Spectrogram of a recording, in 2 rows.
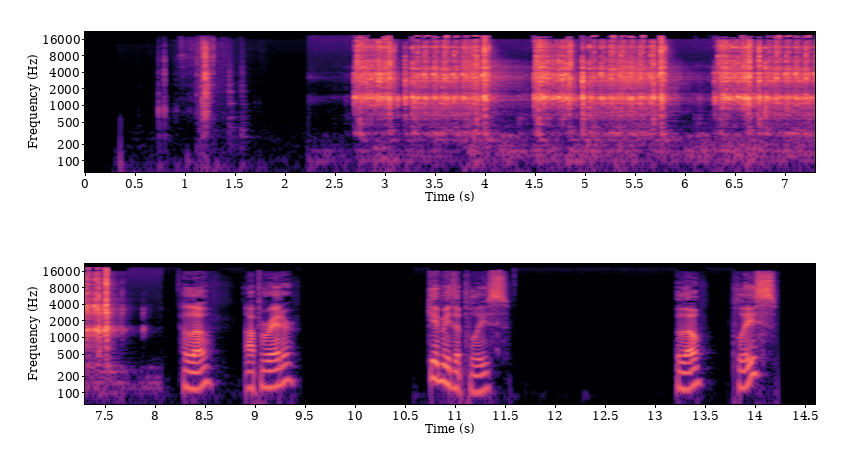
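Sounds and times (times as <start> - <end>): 
rotary dial spinning back: 2.3 - 8.1
telephone being picked up with clicks: 2.3 - 8.1
speech: 8.3 - 9.5, 10.8 - 11.6, 13.2 - 14.3.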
